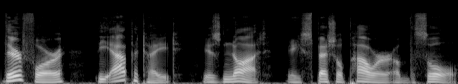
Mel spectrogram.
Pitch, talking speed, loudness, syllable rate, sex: 115 Hz, 145 wpm, -19 LUFS, 4.8 syllables/s, male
